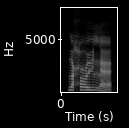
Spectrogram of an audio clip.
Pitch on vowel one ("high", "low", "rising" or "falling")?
high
